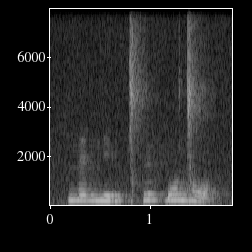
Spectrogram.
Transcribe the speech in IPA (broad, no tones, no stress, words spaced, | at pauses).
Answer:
ŋ͡mɛvŋerǀʰʏv ɓɔŋ͡ǀɔ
